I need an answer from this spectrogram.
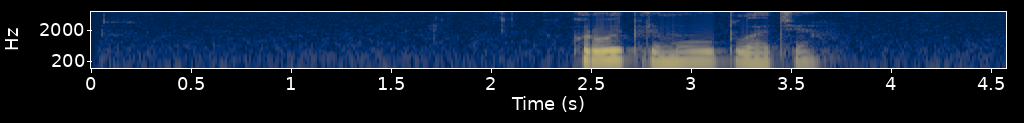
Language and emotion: Russian, neutral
